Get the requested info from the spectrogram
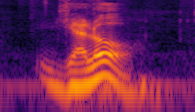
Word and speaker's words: Jaló: Yaló.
